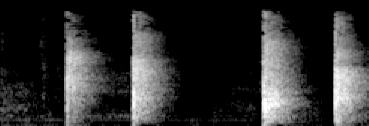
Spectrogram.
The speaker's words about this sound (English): Slow clap.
